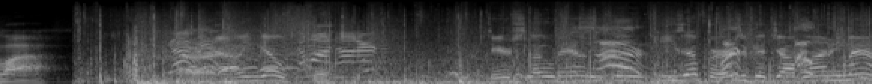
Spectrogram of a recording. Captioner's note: all shouting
